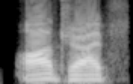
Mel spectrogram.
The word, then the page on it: ogive: American English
